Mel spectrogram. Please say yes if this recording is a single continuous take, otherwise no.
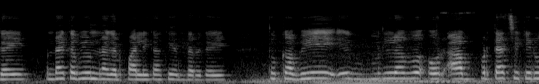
yes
